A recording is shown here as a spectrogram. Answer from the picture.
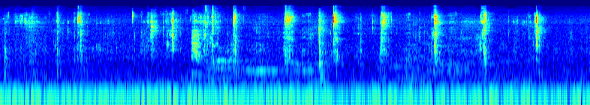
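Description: Close-miked chewing of soft lobster meat: moist mouth clicks and smacks at uneven intervals, roughly two a second, over a steady low hum.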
